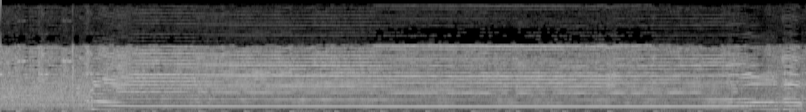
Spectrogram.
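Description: Brazilian radio narrator's long drawn-out goal cry, one shouted note held for about seven seconds. Under it runs a music bed with a steady beat.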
